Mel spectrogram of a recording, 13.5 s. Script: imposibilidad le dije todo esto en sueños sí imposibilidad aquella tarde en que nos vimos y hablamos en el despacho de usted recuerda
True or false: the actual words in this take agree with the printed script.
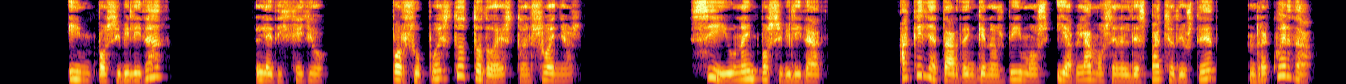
false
